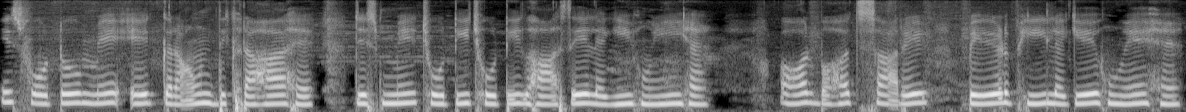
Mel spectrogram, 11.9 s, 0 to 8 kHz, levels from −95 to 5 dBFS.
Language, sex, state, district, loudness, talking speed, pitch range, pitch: Hindi, female, Uttar Pradesh, Lucknow, -14 LUFS, 115 wpm, 230-245 Hz, 235 Hz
